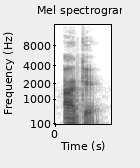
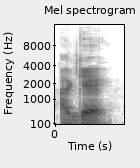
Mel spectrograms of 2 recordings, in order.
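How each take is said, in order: First: The stress is on the first syllable. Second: The stress is on the last syllable. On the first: The speaker calls it right. "It's age" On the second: The speaker calls it wrong. "it's not age ... the stress is wrong"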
